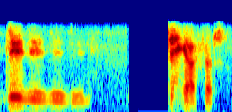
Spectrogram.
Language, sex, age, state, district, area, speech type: Urdu, male, 18-30, Uttar Pradesh, Saharanpur, urban, conversation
